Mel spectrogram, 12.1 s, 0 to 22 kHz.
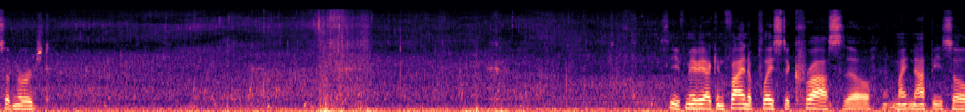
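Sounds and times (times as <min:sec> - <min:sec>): rushing river water: 0:00.0 - 0:12.0
wind rumbling on microphone: 0:02.4 - 0:08.3.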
